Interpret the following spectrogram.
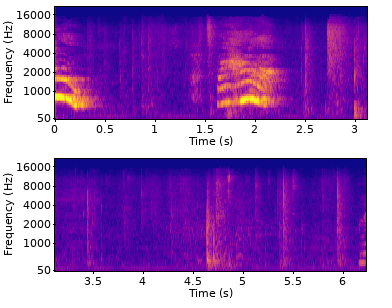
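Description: A short, high-pitched vocal cry about two seconds in, rising and then falling, after another that trails off at the start. A few sharp clicks follow, over a faint steady low hum.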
